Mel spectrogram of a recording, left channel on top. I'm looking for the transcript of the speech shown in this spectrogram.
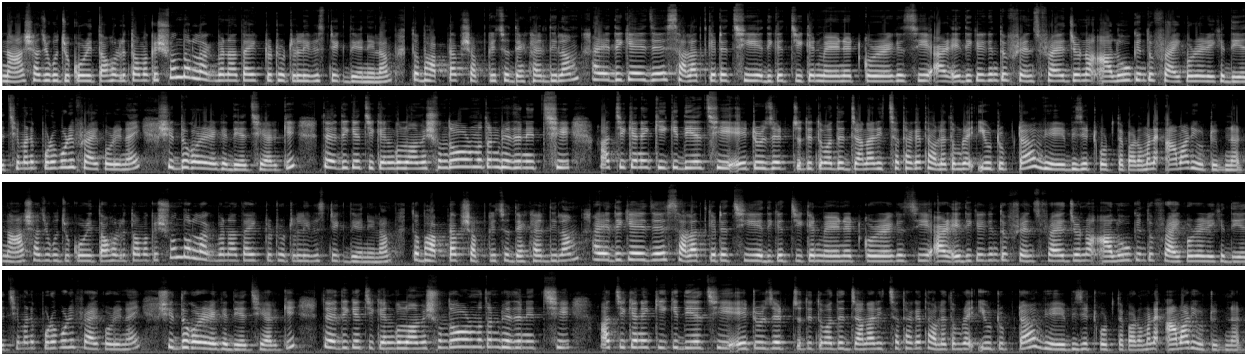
না সাজুগুজু করি তাহলে তো আমাকে সুন্দর লাগবে না, তাই একটু টোটাল লিপস্টিক দিয়ে নিলাম। তো ভাবটাপ সবকিছু দেখাই দিলাম। আর এদিকে এই যে সালাদ কেটেছি, এদিকে চিকেন ম্যারিনেট করে রেখেছি, আর এদিকে কিন্তু ফ্রেঞ্চ ফ্রাইয়ের জন্য আলুও কিন্তু ফ্রাই করে রেখে দিয়েছি, মানে পুরোপুরি ফ্রাই করি নাই, সিদ্ধ করে রেখে দিয়েছি আর কি। তো এদিকে চিকেনগুলো আমি সুন্দর মতন ভেজে নিচ্ছি। আর চিকেনে কি কি দিয়েছি A to Z যদি তোমাদের জানার ইচ্ছা থাকে তাহলে তোমরা ইউটিউবটা ভিজিট করতে পারো, মানে আমার ইউটিউব না,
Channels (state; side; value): normal; both; correlation 0.41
